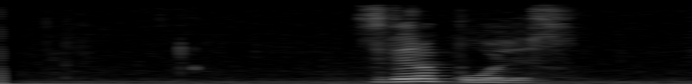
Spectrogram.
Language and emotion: Russian, neutral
